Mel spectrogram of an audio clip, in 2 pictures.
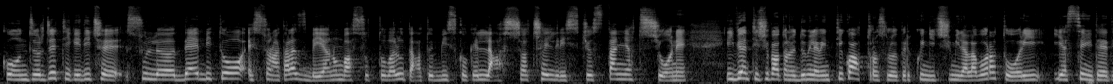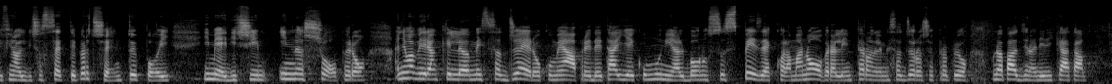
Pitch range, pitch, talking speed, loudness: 205-235 Hz, 220 Hz, 185 wpm, -26 LUFS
